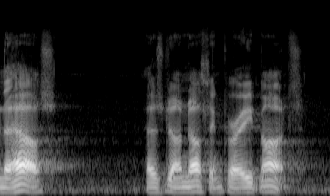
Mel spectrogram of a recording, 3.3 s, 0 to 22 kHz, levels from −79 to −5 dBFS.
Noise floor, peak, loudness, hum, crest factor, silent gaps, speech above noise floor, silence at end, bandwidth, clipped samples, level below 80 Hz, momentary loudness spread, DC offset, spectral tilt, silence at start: -53 dBFS; -4 dBFS; -21 LUFS; none; 18 dB; none; 33 dB; 0.3 s; 11.5 kHz; under 0.1%; -64 dBFS; 20 LU; under 0.1%; -6 dB/octave; 0 s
